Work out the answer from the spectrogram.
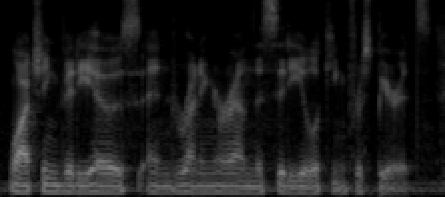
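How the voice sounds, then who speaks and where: A man's voice: low-pitched, level tone, fairly quick, creaky, fairly bright tone, a little hiss or hum. A man co-hosting a casual podcast about video games, talking with frequent restarts and fillers and laughing easily. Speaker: podcast co-host.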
